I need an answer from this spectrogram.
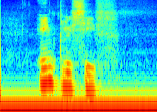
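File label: "inclusief", Dutch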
